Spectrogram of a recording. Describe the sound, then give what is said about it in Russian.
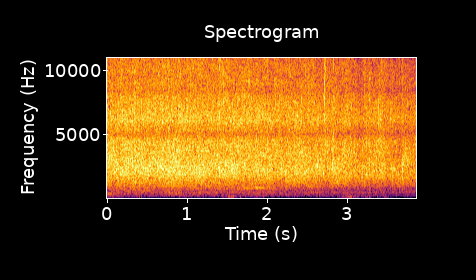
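Sustained applause from an audience, a dense, steady wash of clapping that stays fairly loud and even throughout with no one talking over it. “Дайте дадим большую аплодисменты.”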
